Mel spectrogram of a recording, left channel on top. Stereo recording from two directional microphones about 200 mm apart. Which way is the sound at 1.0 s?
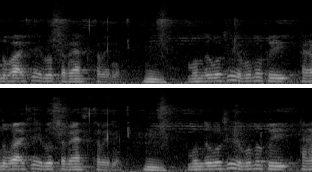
10° left (ahead or behind).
